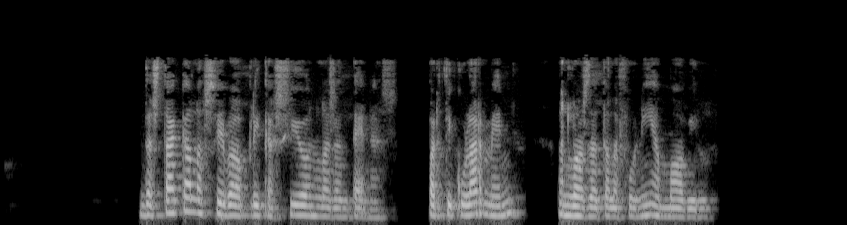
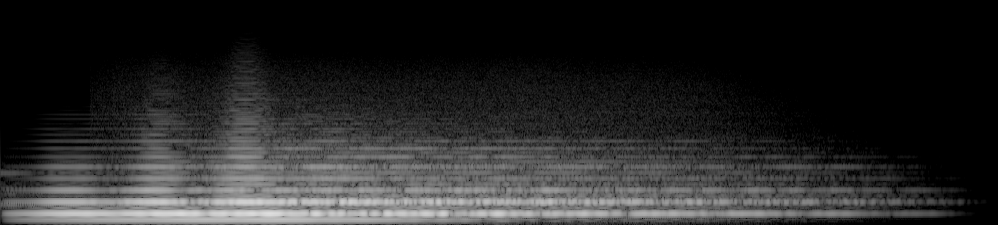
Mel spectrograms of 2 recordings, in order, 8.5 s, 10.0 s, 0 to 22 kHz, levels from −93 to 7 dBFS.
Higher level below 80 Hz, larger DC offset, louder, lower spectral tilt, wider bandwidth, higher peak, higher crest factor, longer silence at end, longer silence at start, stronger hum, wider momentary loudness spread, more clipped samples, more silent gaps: first, -62 dBFS vs -72 dBFS; neither; second, -22 LUFS vs -15 LUFS; second, -5 dB/octave vs -13 dB/octave; first, 8 kHz vs 2.5 kHz; about the same, -2 dBFS vs -2 dBFS; first, 22 dB vs 16 dB; second, 1.4 s vs 2.2 s; first, 1.4 s vs 0.1 s; neither; second, 11 LU vs 21 LU; neither; first, 4.01-4.05 s vs none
